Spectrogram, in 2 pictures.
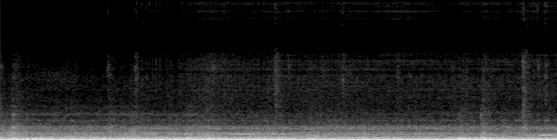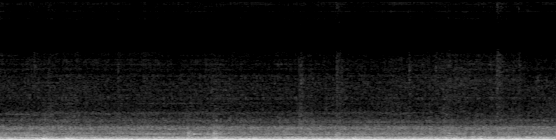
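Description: Steady running noise inside a Hankyu electric train car: a low rumble of wheels on rail with a faint wavering tone above it.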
